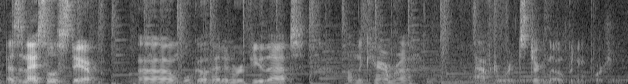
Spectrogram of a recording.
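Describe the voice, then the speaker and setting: A man from the Seattle area vlogging about opening trading cards at home, his voice hoarse and still recovering, talking in a chatty, rambling way that keeps correcting itself. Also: on the low side, fast, fairly bright tone, faint music behind. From Seattle area, USA. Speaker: card-collecting vlogger. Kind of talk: casual vlog talk to camera.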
